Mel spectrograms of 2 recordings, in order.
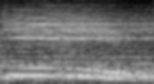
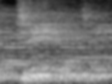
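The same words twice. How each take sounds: First: The consonant is pressed lightly. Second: The consonant is pressed too hard. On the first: The speaker calls it right. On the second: The speaker calls it wrong.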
